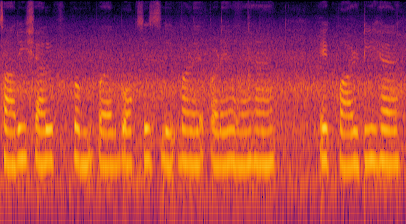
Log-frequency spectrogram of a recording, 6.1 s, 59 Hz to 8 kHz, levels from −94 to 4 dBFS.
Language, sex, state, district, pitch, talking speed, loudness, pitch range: Hindi, female, Punjab, Pathankot, 230 Hz, 120 wpm, -17 LUFS, 220-235 Hz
